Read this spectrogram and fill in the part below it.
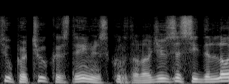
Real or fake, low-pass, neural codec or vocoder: fake; 9.9 kHz; codec, 16 kHz in and 24 kHz out, 0.4 kbps, LongCat-Audio-Codec, two codebook decoder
